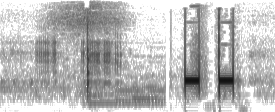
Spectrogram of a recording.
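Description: Two loud, steady touch-tone beeps from a telephone keypad as an office call is transferred to another line. They come close together after a quieter stretch of fainter sound.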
